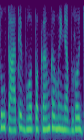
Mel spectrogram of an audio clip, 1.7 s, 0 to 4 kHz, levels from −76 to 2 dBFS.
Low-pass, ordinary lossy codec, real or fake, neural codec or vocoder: 3.6 kHz; Opus, 32 kbps; fake; codec, 24 kHz, 3 kbps, HILCodec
